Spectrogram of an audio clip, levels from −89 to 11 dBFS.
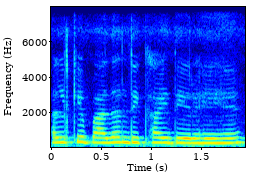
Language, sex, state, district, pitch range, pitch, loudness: Hindi, female, Bihar, Sitamarhi, 260-285 Hz, 275 Hz, -27 LUFS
